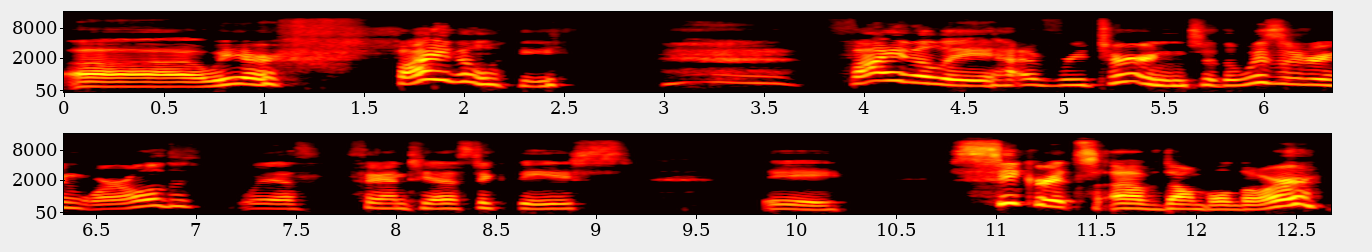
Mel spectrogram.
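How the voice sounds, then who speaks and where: A woman's voice: medium pitch, very animated, slow, no room sound. A woman hosting a podcast in a casual, conversational style. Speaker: podcast host. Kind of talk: casual discussion.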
